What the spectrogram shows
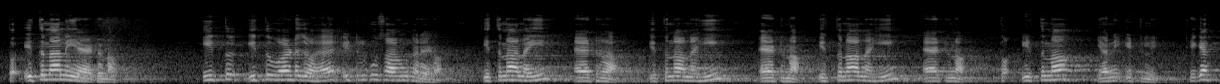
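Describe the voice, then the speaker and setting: Male coaching teacher, high-pitched, repetitive drilling, echoey room, faint noise. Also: animated, slow pace. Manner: repetitive, drilling rhymes and questions to students. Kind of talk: exam coaching lesson with memory tricks.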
